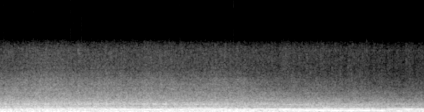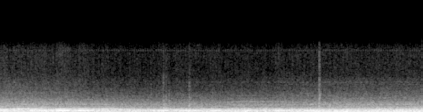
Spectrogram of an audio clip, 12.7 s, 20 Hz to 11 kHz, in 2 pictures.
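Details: Mercedes R170 SLK, dying wheel hub bearing: droning hum whose pitch slides down as the car slows, over low road rumble.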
